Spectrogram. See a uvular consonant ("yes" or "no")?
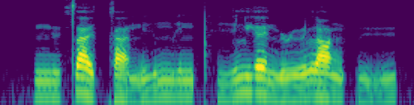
no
